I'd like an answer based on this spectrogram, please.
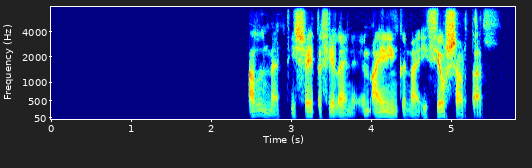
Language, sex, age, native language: Icelandic, male, 20-29, Icelandic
